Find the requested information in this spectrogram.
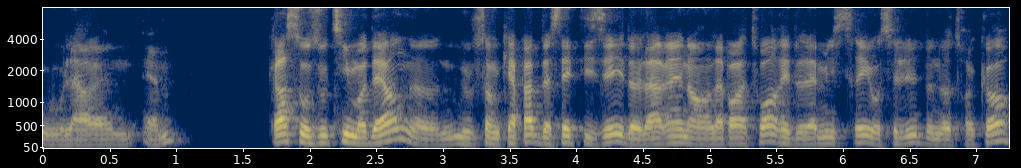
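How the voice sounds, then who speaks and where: A man speaks at medium pitch in a dark, mellow tone. His pitch varies in an ordinary way against a quiet background. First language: not French (speaking French). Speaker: scientist, researcher. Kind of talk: conference presentation. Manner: halting, many hesitations.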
